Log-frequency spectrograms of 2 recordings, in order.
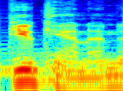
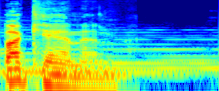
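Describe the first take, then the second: First: It is pronounced the way outsiders say it. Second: It is pronounced the way locals say it. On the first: The speaker calls it wrong. "not Buchanan, as just about anybody else outside of town would say it" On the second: The speaker calls it right. "Chapman's trial was held in Buchanan"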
